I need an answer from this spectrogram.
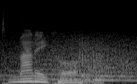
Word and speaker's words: Magny-Cours: Andre says the G in Magny-Cours is silent. Magny-Cours.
